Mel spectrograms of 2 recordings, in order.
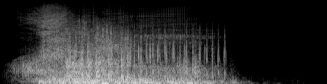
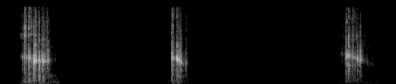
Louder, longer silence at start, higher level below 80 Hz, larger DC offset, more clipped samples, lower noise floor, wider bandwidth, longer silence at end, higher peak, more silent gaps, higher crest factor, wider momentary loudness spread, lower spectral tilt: first, -17 LUFS vs -25 LUFS; about the same, 0.2 s vs 0.2 s; first, -24 dBFS vs -70 dBFS; neither; neither; second, -71 dBFS vs under -90 dBFS; about the same, 17 kHz vs 15.5 kHz; first, 0.9 s vs 0.35 s; first, 0 dBFS vs -4 dBFS; second, none vs 0.60-1.67 s, 1.90-3.36 s; second, 18 dB vs 28 dB; first, 14 LU vs 10 LU; first, -6.5 dB/octave vs 0 dB/octave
